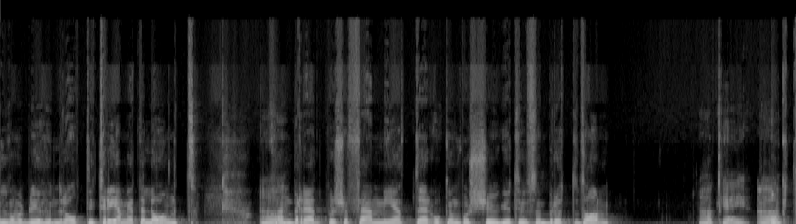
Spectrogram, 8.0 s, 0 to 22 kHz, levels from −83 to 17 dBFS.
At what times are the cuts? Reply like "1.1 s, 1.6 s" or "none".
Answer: 4.6 s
